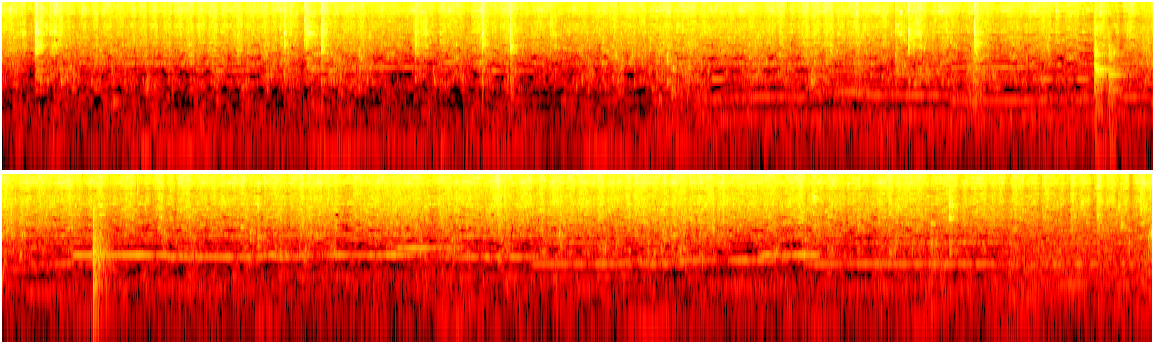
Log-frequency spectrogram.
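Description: A spoon stirring béchamel sauce in a stainless steel pot, with a steady scraping hiss and several sharp clinks as the spoon knocks against the pot, about six in all, mostly in the first half.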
